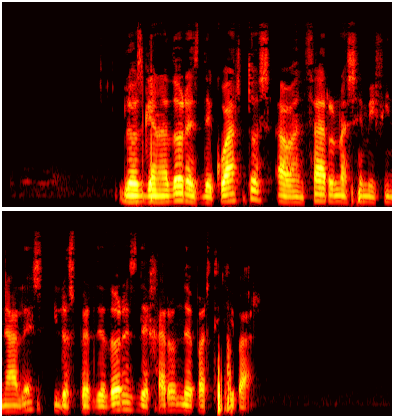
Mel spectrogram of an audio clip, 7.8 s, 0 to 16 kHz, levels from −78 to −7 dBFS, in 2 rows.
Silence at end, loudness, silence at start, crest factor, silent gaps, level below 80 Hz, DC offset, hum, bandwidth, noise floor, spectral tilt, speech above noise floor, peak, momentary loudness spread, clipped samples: 1.4 s; -25 LUFS; 1.2 s; 22 dB; none; -62 dBFS; under 0.1%; none; 11 kHz; -74 dBFS; -6 dB/octave; 50 dB; -4 dBFS; 12 LU; under 0.1%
